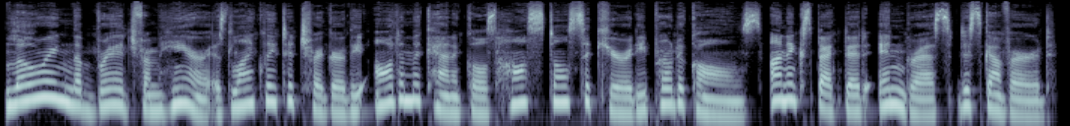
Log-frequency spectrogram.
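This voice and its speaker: A female robot companion from a video game, acted by a woman, with a medium-pitched voice in a very dry recording. The delivery is formal and deadpan, each phrase clipped and clinically detached, yet always courteous. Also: a little fast, dry recording, lightly acted. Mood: cool, advisory. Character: polite, deadpan female robot companion unit assisting a commander. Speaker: robotic assistant. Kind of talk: scripted video game character lines.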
